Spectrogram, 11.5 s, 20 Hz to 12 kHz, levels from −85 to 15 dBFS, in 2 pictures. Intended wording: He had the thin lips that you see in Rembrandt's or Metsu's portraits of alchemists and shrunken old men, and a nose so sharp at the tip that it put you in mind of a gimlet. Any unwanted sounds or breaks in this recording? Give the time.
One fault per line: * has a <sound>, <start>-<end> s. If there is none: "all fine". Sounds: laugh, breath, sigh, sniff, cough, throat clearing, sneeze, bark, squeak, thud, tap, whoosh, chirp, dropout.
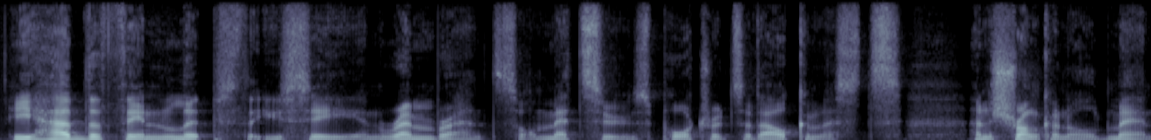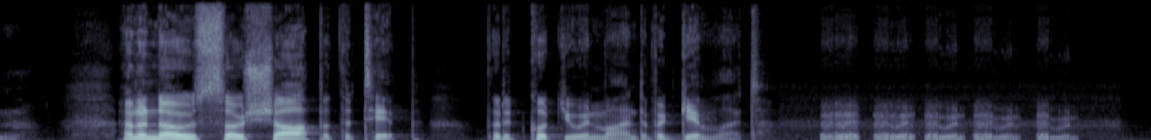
* has a laugh, 9.9-11.2 s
